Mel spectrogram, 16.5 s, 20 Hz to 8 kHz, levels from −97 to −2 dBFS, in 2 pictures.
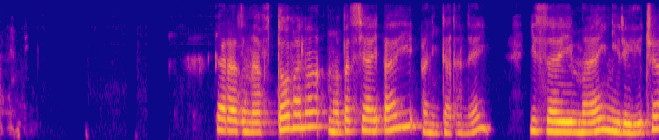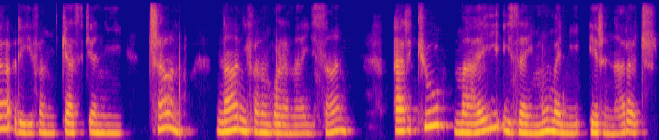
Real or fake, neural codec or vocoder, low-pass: fake; codec, 24 kHz, 6 kbps, HILCodec; 7.2 kHz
